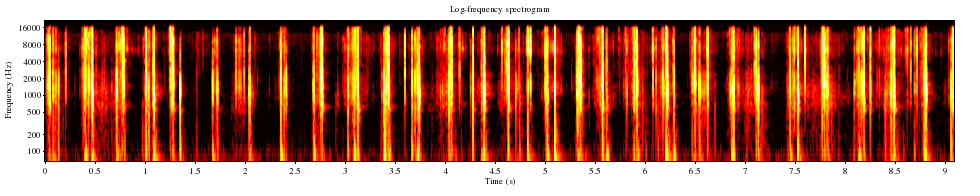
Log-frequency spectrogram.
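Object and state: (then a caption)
Tape-wrapped microphone scratched and tapped. Short fingernails of both hands scratch and tap crinkly clear scotch tape wrapped over a microphone capsule with a metal grille underneath. Many quick, close crackling taps and scratches follow each other in an uneven stream, each a dry broadband burst that dies almost instantly.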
